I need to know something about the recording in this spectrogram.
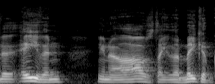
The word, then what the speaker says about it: Avon: I know, it's spelled like Avon, but Avon.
